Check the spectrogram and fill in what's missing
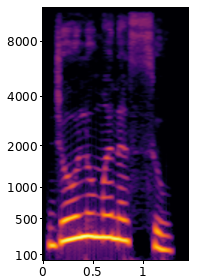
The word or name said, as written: ಜೋಲುಮನಸ್ಸು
